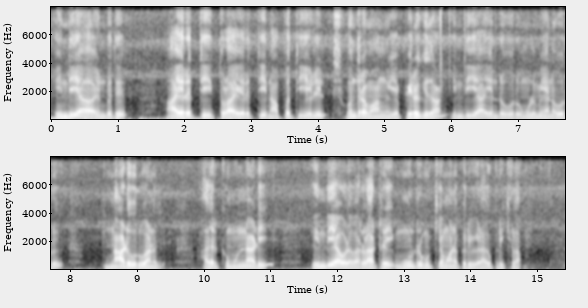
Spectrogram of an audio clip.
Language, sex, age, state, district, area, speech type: Tamil, male, 45-60, Tamil Nadu, Ariyalur, rural, spontaneous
